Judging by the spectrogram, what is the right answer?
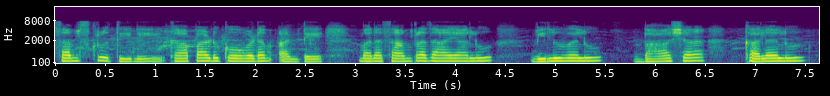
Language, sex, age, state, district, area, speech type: Telugu, female, 18-30, Andhra Pradesh, Anantapur, rural, spontaneous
